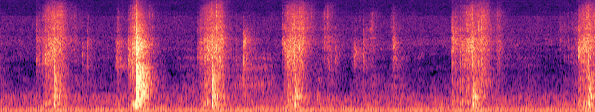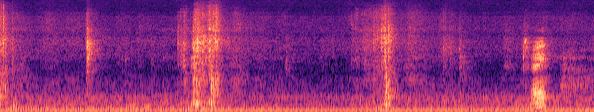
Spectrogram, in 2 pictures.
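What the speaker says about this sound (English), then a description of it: "I kind of want to do a long slice, so I'm slicing them this way here" A knife slices vegetables lengthwise into long thin strips on a cutting board, giving about a dozen crisp, separate cuts in an uneven rhythm, close and fairly quiet.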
